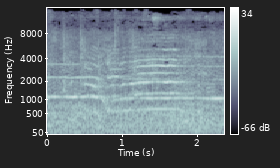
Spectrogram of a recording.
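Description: A high voice singing a melody of long held notes that slide up and down between pitches.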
